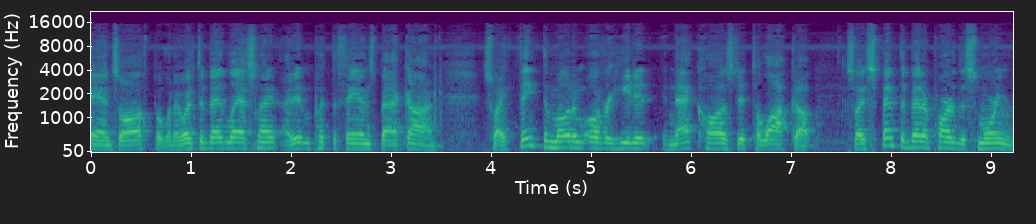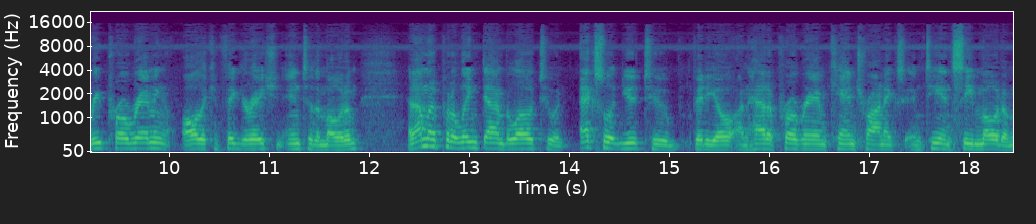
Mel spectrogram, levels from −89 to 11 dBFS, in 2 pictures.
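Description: No technical faults can be heard anywhere in this audio. There is nothing to place on the timeline and nothing that needs explaining.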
